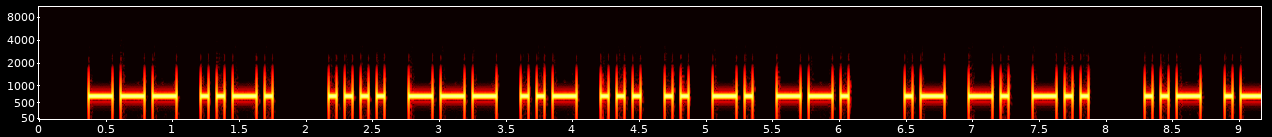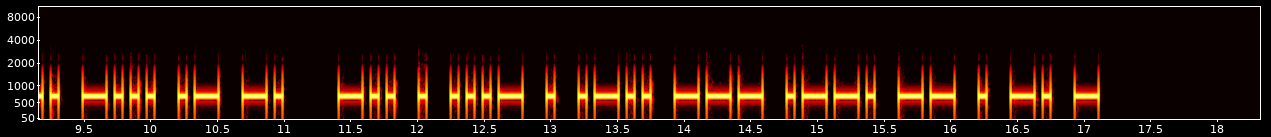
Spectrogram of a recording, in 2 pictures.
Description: Morse code, heard as a keyed tone, about 20 wpm, 700 Hz. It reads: OF HOUSING AND URBAN DEVELOPMENT
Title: Sets of 5 Words Encore2 20wpm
